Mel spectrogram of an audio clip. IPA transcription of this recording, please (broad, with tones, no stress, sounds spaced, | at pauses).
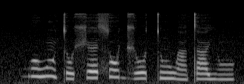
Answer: b o˦ w ũ˦˨ t o˨ ʃ ɛ˧ s o˦ d͡ʒ o˧ t ũ˧ w ã˨ t a˧ j ũ˧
